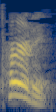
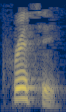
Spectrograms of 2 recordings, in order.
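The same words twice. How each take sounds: First: The word sounds like 'purty', in a Southern accent. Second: The word sounds like 'pretty', in a standard accent. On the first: "P-U-R-T-Y. That's the phonetic spelling of it" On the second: "some of you know that word as P-R-E-T-T-Y. Pretty. I think I said that right"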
